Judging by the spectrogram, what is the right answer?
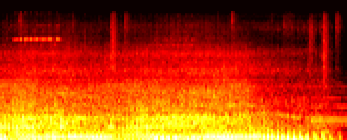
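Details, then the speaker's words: Automatic scooter after CVT component service/replacement and TPS sensor error cleared: revs up under throttle and settles with an even, smooth belt-drive drone, no slipping or rattle; CVT working normally. "kita dengarkan bunyi dari CVT nya terdengar bahwa mesin CVT telah berjalan dengan baik dan mulus"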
